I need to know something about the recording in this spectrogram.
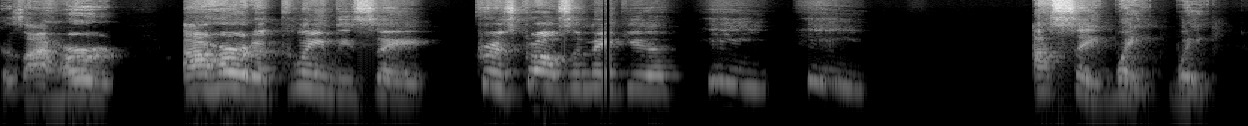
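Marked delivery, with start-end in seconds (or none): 3.2-5.8 mocking put-on woman's voice, much quieter. Speaker mimics what he heard a woman say: mocking Moonlight. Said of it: "I'm mocking Moonlight right now".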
